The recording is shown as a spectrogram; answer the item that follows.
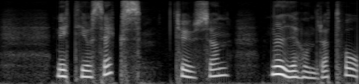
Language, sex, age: Swedish, female, 32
